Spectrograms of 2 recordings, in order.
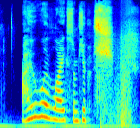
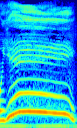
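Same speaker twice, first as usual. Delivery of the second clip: excited cheer; 11 semitones higher than usual. Pretend. Child cheering about school.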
